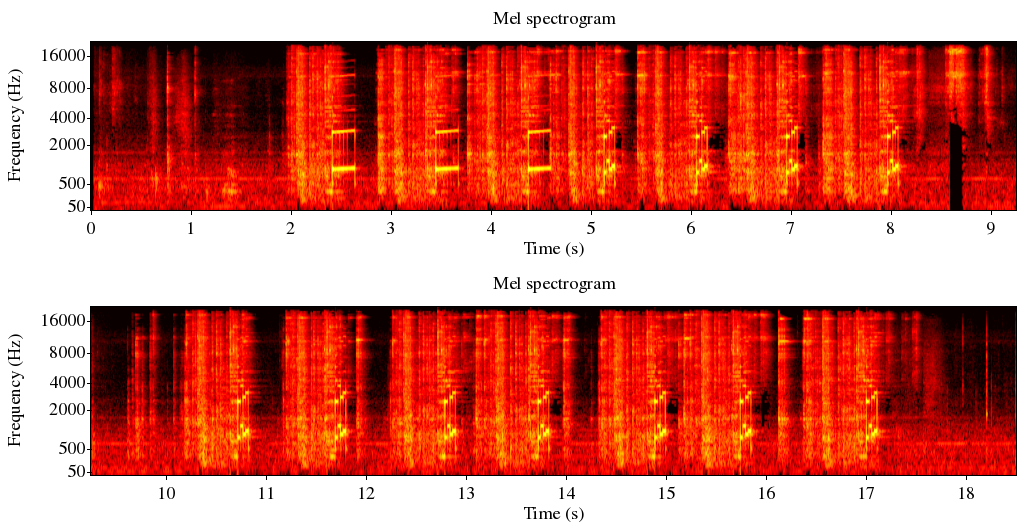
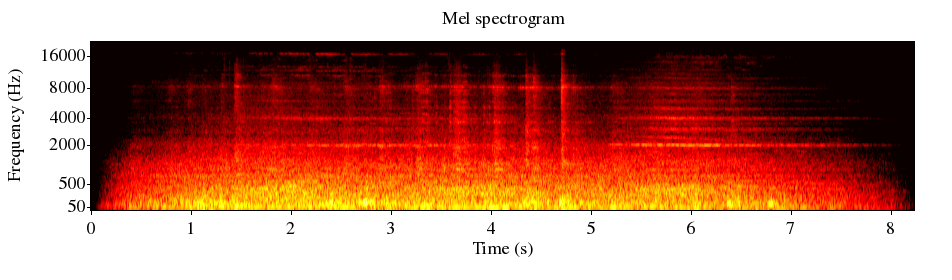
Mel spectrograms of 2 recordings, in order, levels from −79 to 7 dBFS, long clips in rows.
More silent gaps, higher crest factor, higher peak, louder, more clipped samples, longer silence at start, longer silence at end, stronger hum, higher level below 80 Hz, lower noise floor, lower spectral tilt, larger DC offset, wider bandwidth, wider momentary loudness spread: neither; about the same, 18 dB vs 18 dB; about the same, 0 dBFS vs 0 dBFS; first, -15 LUFS vs -18 LUFS; neither; second, 0 s vs 0.25 s; second, 0 s vs 0.55 s; neither; second, -52 dBFS vs -22 dBFS; second, -40 dBFS vs -47 dBFS; second, 0.5 dB/octave vs -7.5 dB/octave; neither; first, over 20 kHz vs 18 kHz; first, 17 LU vs 14 LU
